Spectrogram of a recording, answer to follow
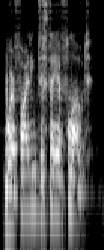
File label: voice message repairing, crew ships english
